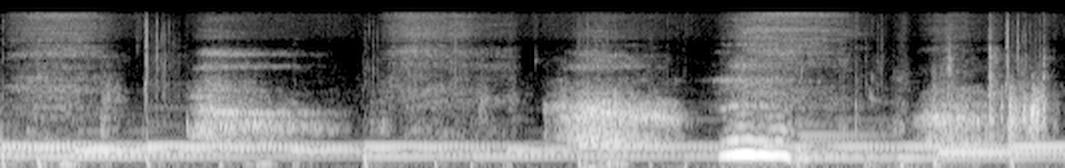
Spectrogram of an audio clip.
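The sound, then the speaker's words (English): Slow, deep breathing in and out during a calming exercise: several long, airy breaths, some with a faint wheezy edge, spaced evenly over a soft, steady background tone. “Then take three deep breaths. Breathe in slowly and breathe out slowly.”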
